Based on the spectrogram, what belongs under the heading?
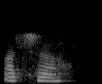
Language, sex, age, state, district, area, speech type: Sindhi, female, 30-45, Gujarat, Kutch, urban, conversation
